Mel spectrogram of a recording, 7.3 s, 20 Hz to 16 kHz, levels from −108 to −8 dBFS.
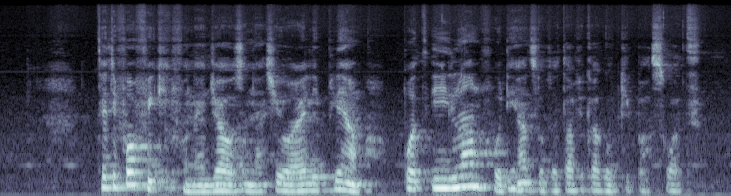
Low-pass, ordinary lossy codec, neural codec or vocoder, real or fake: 14.4 kHz; none; none; real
